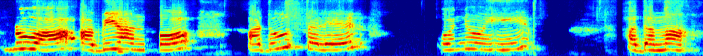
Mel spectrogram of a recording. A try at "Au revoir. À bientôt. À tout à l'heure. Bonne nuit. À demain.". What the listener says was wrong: Très bien, très bien.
